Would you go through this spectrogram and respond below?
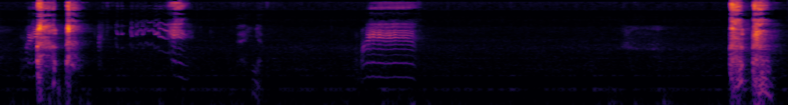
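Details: A male Bengal cat, reacting to fake coughs, gives a short, clear meow between a person's loud, harsh coughs.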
